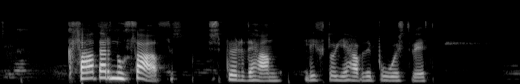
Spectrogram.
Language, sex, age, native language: Icelandic, female, 20-29, Icelandic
